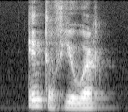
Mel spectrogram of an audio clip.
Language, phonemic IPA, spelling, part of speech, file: Dutch, /ˈɪntərˌvjuːər/, interviewer, noun, Nl-interviewer.ogg
- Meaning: a male interviewer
